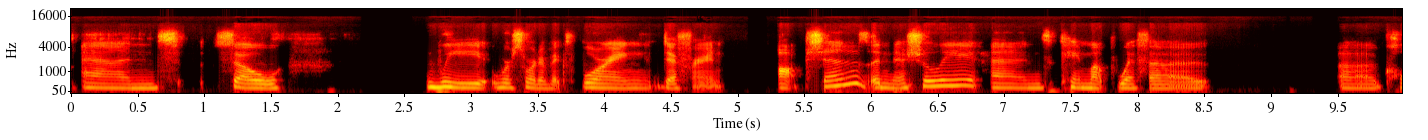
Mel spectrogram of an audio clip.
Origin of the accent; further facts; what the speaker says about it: Hong Kong; moved away; I grew up in Hong Kong, China, and started studying Mandarin when I was in elementary school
